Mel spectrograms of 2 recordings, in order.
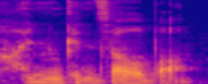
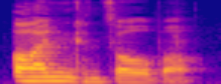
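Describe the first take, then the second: First: Low, whispery hush; hushed for emphasis. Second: Said in the usual way. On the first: Real, not acted. Teller stressing how hard they laughed, hushed. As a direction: drop to a near whisper on the word.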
